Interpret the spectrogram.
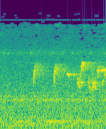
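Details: Rather distant bulbul, a dominant local songster, gives a rambling run of soft, upslurred and downslurred whistles, the notes blending together at the end, with faint hiss and hum behind.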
